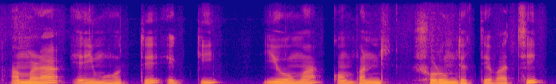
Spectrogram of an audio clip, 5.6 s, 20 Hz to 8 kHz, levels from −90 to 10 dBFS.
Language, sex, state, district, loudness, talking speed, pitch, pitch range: Bengali, male, West Bengal, Cooch Behar, -17 LUFS, 95 wpm, 145 Hz, 140-165 Hz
